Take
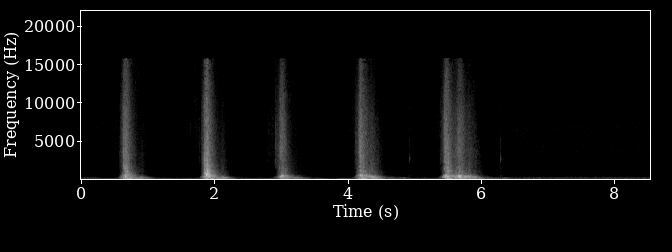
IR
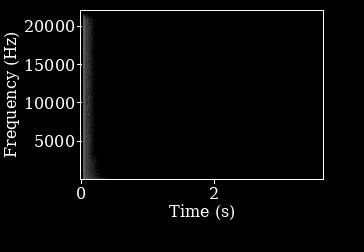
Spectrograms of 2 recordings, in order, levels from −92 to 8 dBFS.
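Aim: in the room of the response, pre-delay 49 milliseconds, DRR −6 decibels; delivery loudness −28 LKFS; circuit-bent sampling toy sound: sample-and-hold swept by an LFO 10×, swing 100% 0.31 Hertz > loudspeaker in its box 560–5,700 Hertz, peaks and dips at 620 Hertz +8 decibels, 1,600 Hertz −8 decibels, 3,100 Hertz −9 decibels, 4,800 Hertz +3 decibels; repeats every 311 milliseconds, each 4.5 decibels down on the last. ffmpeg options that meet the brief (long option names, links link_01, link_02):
-filter_complex "[0:a]aecho=1:1:311|622|933|1244|1555|1866|2177|2488|2799:0.596|0.357|0.214|0.129|0.0772|0.0463|0.0278|0.0167|0.01,asplit=2[link_01][link_02];[1:a]atrim=start_sample=2205,adelay=49[link_03];[link_02][link_03]afir=irnorm=-1:irlink=0,volume=8dB[link_04];[link_01][link_04]amix=inputs=2:normalize=0,acrusher=samples=10:mix=1:aa=0.000001:lfo=1:lforange=10:lforate=0.31,highpass=560,equalizer=frequency=620:width_type=q:width=4:gain=8,equalizer=frequency=1600:width_type=q:width=4:gain=-8,equalizer=frequency=3100:width_type=q:width=4:gain=-9,equalizer=frequency=4800:width_type=q:width=4:gain=3,lowpass=frequency=5700:width=0.5412,lowpass=frequency=5700:width=1.3066,volume=-3dB"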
